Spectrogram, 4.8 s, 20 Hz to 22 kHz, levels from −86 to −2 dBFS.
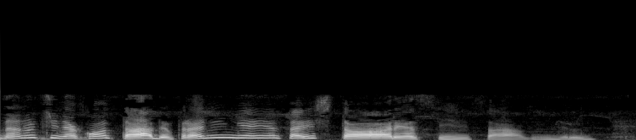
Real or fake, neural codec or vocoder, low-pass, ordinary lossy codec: real; none; 7.2 kHz; MP3, 32 kbps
